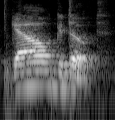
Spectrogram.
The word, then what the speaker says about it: Gal Gadot: So, Diane Prince, Wonder Woman, is being played by Gal Gadot. And that is the correct pronunciation because I looked it up myself.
